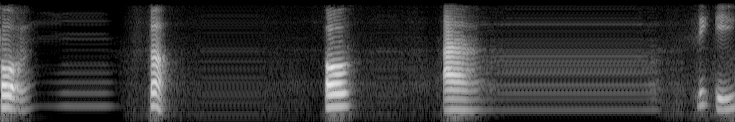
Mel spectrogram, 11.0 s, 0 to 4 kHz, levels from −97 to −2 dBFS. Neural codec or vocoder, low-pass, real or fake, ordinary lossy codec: codec, 16 kHz, about 1 kbps, DyCAST, with the encoder's durations; 3.6 kHz; fake; AAC, 24 kbps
